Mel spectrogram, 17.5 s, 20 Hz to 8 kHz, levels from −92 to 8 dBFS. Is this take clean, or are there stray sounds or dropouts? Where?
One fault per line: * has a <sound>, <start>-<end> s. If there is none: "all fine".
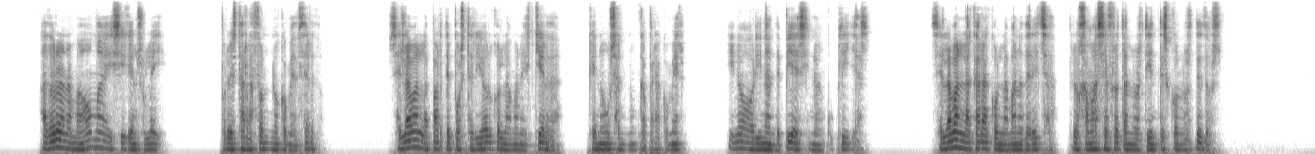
all fine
